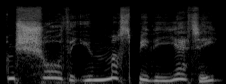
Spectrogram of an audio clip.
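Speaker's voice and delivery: bubbling over with discovery; excited boy. A narrator's reading. George greets the monster he thinks is the Yeti, eager and loud. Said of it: "shouted George".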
